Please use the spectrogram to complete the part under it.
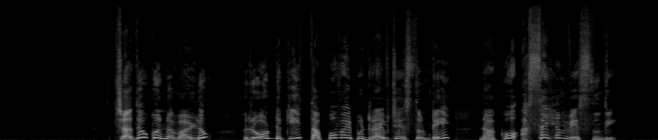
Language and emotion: Telugu, disgusted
